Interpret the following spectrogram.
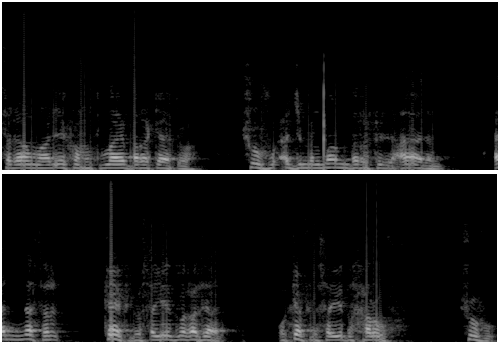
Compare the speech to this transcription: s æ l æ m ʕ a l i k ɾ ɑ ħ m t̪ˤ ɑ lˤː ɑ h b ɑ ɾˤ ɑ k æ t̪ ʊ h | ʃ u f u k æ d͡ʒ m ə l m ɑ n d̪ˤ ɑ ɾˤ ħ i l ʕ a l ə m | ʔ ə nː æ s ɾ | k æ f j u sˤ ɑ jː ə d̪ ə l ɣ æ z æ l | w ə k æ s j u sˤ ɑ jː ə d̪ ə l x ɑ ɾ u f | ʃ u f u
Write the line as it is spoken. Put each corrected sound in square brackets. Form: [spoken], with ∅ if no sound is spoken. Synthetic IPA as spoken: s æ l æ m ʕ a l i k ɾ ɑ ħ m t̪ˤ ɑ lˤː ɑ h b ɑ ɾˤ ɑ k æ t̪ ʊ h | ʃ u f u [ʔ] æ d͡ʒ m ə l m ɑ n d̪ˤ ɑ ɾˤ [f] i l ʕ a l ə m | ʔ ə nː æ s ɾ | k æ f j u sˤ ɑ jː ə d̪ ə l ɣ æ z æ l | w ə k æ [f] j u sˤ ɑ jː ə d̪ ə l x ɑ ɾ u f | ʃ u f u

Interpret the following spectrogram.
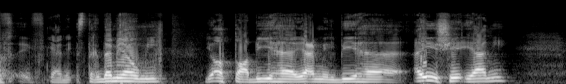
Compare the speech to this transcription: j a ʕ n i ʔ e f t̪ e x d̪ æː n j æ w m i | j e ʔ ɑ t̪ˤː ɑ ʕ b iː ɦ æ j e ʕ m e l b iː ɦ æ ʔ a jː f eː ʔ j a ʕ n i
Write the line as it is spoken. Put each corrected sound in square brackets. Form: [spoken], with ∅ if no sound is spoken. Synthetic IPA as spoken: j a ʕ n i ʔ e [s] t̪ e x d̪ æː [m] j æ w m i | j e ʔ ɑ t̪ˤː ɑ ʕ b iː ɦ æ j e ʕ m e l b iː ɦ æ ʔ [æ] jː [ʃ] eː ʔ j a ʕ n i

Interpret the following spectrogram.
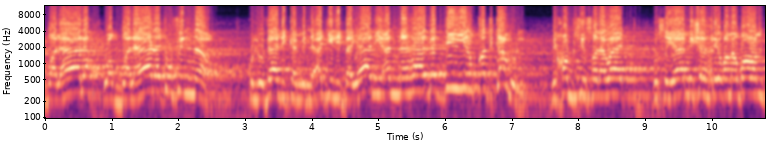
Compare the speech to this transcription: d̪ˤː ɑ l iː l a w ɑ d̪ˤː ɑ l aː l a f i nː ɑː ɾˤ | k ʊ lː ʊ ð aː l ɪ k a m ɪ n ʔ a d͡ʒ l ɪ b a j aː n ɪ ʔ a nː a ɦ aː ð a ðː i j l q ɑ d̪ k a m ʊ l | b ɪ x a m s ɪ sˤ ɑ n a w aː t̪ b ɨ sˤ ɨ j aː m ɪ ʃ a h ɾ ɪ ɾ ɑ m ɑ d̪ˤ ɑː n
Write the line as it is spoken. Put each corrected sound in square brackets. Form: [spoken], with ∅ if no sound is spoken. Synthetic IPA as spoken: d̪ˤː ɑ l [aː] l a w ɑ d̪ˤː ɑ l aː l a f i nː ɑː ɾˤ | k ʊ lː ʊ ð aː l ɪ k a m ɪ n ʔ a d͡ʒ l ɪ b a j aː n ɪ ʔ a nː a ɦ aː ð a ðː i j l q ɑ d̪ k a m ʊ l | b ɪ x a m s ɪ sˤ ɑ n a w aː t̪ b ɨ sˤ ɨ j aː m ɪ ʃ a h ɾ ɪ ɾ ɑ m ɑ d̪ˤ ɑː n

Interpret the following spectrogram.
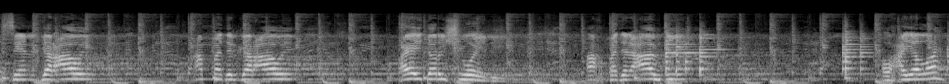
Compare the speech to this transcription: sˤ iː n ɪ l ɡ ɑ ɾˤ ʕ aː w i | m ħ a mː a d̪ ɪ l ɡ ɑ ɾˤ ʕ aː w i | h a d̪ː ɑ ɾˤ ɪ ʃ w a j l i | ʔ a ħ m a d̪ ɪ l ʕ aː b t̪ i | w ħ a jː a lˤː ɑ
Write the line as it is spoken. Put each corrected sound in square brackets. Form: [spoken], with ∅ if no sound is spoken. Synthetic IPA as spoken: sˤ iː n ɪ l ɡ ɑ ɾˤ ʕ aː w i | m ħ a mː a d̪ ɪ l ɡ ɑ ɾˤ ʕ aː w i | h a [d̪] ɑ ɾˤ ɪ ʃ w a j l i | ʔ a ħ m a d̪ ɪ l ʕ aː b [d̪] i | w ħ a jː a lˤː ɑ

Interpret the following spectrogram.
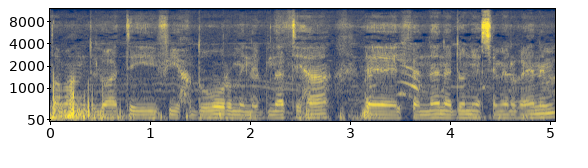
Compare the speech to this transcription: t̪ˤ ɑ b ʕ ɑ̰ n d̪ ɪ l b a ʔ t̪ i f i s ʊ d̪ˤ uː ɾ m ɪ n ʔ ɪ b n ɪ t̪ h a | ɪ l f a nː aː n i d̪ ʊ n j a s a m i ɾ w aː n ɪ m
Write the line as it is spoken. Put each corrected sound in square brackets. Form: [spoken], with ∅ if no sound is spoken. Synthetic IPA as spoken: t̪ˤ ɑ b ʕ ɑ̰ n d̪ ɪ l [w] a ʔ t̪ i f i [ħ] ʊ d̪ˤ uː ɾ m ɪ n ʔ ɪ b n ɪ t̪ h a | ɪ l f a nː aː n [a] d̪ ʊ n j a s a m [iː] ɾ [ɣ] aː n ɪ m

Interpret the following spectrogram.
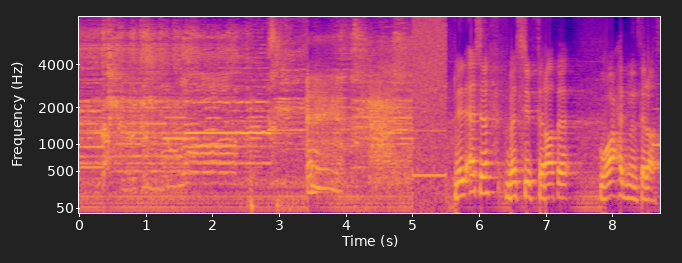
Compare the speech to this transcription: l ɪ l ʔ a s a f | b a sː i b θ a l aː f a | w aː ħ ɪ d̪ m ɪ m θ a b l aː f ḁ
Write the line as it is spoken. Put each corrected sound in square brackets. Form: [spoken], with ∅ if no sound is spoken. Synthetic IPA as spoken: l ɪ l ʔ a s a f | b a sː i b θ a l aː [θ] a | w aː ħ ɪ d̪ m ɪ [n] θ a [∅] l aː [θ] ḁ

